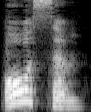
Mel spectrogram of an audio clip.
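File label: awesome, Finnish; gcompris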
